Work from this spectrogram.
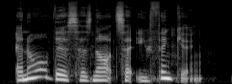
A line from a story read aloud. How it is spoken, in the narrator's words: said he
